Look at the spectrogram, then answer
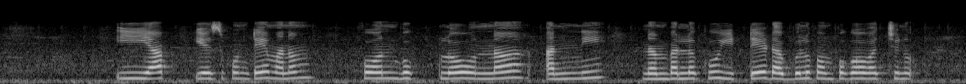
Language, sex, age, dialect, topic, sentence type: Telugu, female, 60-100, Utterandhra, banking, statement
